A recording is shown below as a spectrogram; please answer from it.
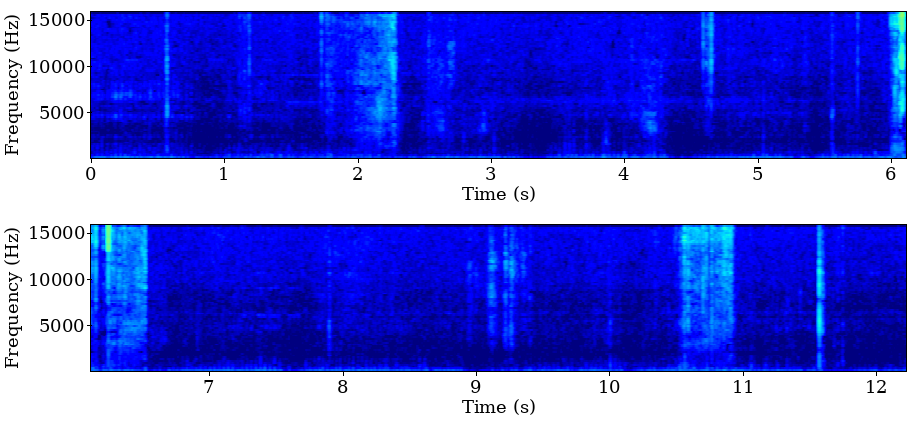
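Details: A domestic cat named Nacho purrs steadily, a deep continuous rumble, with occasional scratchy filing sounds as its nails are filed.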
